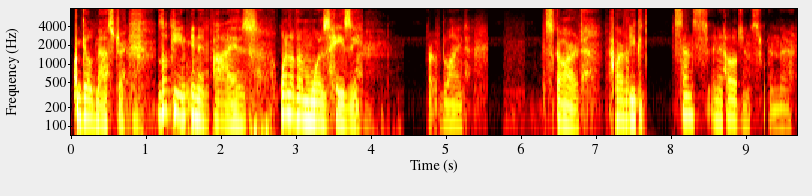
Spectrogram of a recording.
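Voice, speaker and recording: A man's voice: mid-range voice, measured pace, bright, forceful tone, dry recording, low-quality recording. A man playing a solemn guild hunter in a fantasy roleplay, speaking in a formal, portentous way. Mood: grave, ominous.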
